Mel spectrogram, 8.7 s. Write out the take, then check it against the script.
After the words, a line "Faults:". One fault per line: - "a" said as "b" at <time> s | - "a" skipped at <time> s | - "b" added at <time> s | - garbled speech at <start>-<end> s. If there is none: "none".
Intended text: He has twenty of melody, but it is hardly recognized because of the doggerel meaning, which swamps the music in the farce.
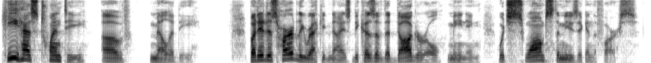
He has twenty of melody, but it is hardly recognized because of the doggerel meaning, which swamps the music in the farce.
Faults:
none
